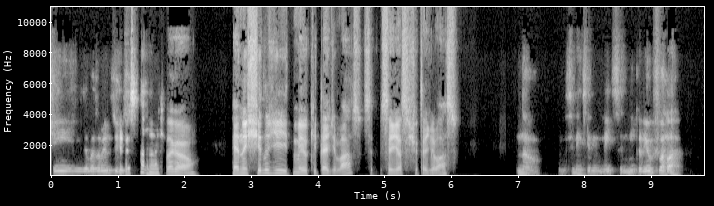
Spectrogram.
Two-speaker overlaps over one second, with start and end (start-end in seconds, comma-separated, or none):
none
